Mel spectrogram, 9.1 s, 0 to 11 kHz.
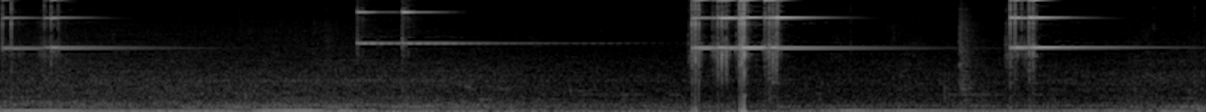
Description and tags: Bicycle Bell from BikeKitchen Augsburg 11
Stand-alone ringing of a bicycle bell from the self-help repair shop BikeKitchen in Augsburg, Germany
cycle, bicycle, bell, mechanic, street, bike, traffic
